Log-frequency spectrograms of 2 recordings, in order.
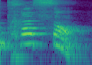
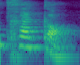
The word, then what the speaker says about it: traçons: Exemple, nous plaçons, nous traçons. Vous voyez, si j'enlève la cédille à la lettre C, je vais prononcer le verbe comme suit. Nous plaquons, nous traquons.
